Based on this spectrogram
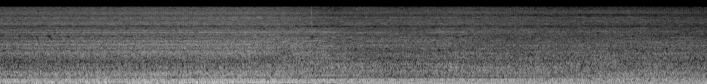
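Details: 2006 BMW X5 straight-six at idle after the failed fan clutch, whose oil had all gone, was replaced: steady idle under a strong, even rush of fan air with no flutter or rattle; engine and new fan clutch sound healthy.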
